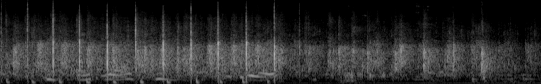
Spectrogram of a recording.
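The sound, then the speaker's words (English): An audience at a Free Library author event breaks into a round of applause for authors Rebecca Mackay and Nicole Dennis-Benn, many hands clapping in a dense, steady patter with sharper individual claps at first, then softening and thinning as it fades out. “But let's give another round of applause for Rebecca Mackay and Nicole Dennis-Benn.”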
